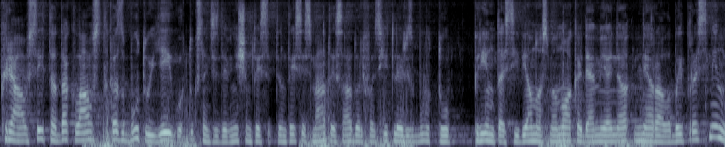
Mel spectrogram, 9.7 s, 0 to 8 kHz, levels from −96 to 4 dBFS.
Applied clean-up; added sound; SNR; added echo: none; Wind; 7 dB; reverberation time 1.8 s.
